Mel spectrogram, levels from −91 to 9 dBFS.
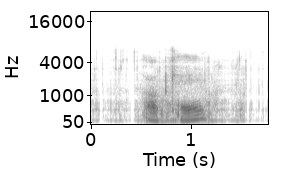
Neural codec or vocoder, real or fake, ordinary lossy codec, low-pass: codec, 16 kHz, 4.8 kbps, FACodec; fake; none; 7.2 kHz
